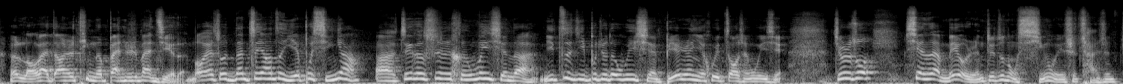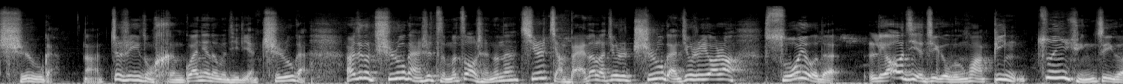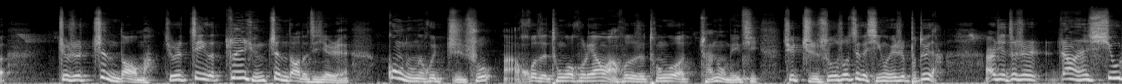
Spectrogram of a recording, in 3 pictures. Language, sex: Chinese, male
